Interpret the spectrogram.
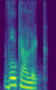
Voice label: "vocalic", Indian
